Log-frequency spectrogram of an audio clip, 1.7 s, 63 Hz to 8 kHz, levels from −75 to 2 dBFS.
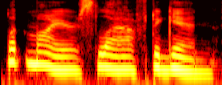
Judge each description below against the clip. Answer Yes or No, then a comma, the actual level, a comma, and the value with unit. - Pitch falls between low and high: Yes, medium, 165 Hz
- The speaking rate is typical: Yes, average, 145 wpm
